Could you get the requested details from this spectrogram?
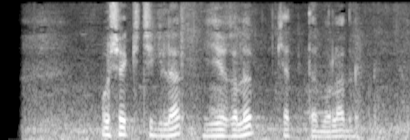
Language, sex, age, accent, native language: Uzbek, male, 18-24, Namangan, Uzbek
